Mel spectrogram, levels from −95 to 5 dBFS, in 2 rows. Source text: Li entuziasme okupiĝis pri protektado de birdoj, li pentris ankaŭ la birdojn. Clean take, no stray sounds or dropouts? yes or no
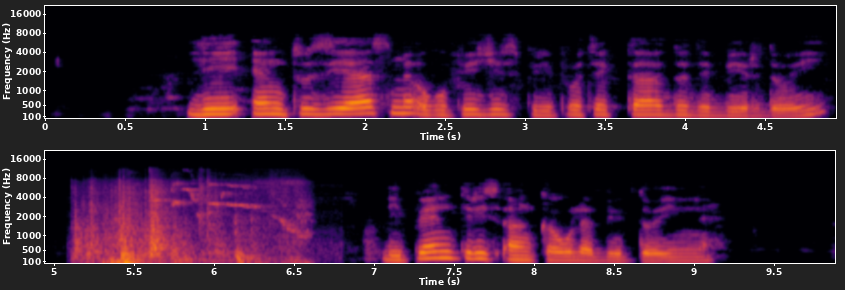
no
